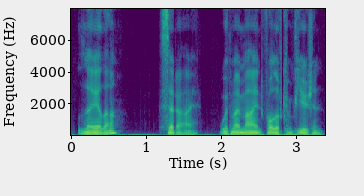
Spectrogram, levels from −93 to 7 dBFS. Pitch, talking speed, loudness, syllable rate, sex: 90 Hz, 160 wpm, -18 LUFS, 4.8 syllables/s, male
